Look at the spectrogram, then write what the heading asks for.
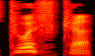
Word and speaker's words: Dwifca: when the Doctor Who Fan Club of America, pronounced by members as Dwifka, now defunct, published the Wovian Times as its newsletter.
